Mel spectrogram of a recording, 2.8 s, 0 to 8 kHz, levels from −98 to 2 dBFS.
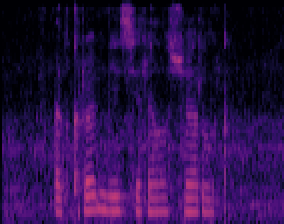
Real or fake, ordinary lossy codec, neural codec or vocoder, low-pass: real; Opus, 16 kbps; none; 7.2 kHz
